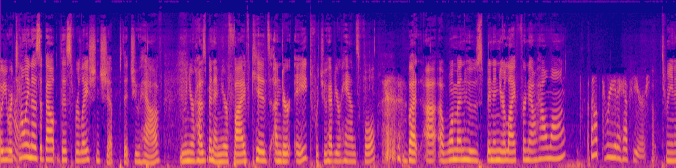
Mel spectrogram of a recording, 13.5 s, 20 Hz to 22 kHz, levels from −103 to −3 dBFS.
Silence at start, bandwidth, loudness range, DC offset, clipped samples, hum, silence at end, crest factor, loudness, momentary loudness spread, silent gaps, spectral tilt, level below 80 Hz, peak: 0 s; over 20 kHz; 3 LU; under 0.1%; under 0.1%; none; 0 s; 16 dB; -30 LUFS; 9 LU; none; -4.5 dB/octave; -50 dBFS; -14 dBFS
